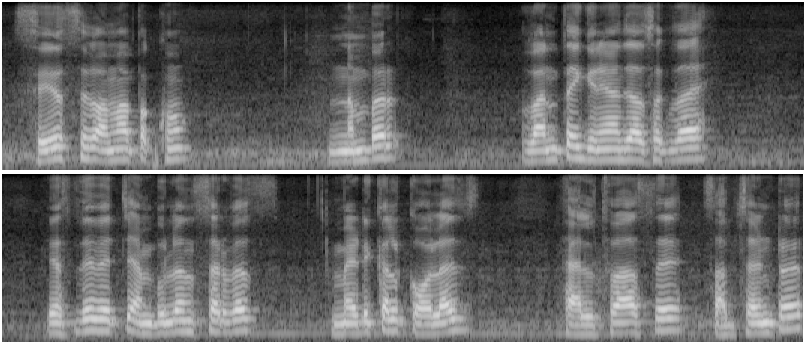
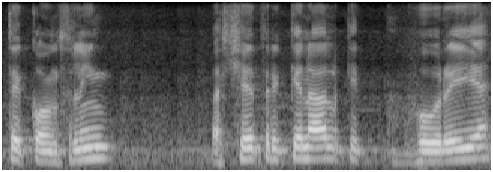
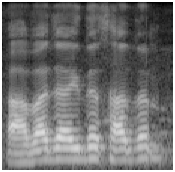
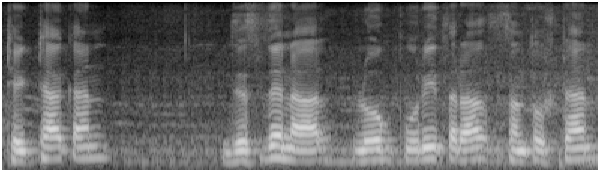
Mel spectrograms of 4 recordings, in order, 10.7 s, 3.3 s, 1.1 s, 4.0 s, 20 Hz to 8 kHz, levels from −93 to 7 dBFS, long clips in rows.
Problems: constant background noise, background conversations at intervals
